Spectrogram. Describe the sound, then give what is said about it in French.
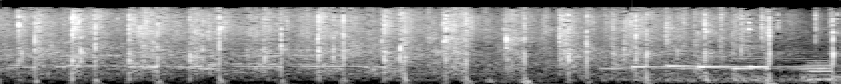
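A crowd at Parc Astérix applauds steadily for a guest, many hands clapping in a dense, sustained patter at moderate loudness, with faint tonal sounds drifting underneath. “Je vous demanderai un tonnerre d'applaudissements pour notre invité du jour.”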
